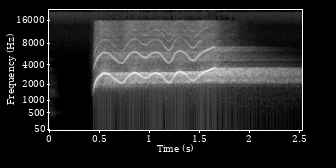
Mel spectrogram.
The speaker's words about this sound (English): A loud whistle echoed off the canyons around them.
